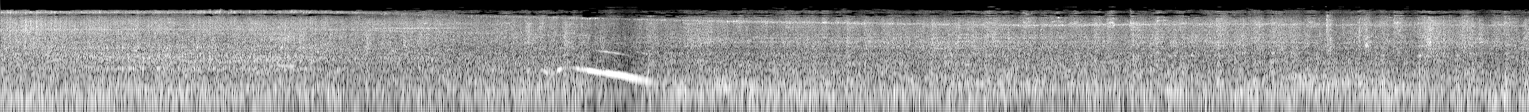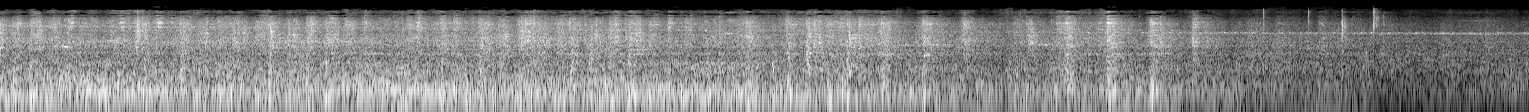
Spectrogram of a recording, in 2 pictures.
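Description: Locomotive-hauled passenger coaches rolling past close by, a steady rumble of wheels on track. There is a brief falling tone about six seconds in. Near the end a run of sharp clicks comes as the last coaches cross rail joints, and then the sound fades as the train draws away.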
